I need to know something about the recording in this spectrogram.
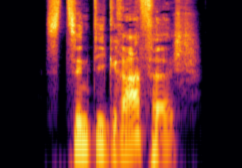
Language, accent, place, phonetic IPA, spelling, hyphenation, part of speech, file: German, Germany, Berlin, [ˈst͡sintiɡʁaːfɪʃ], szintigraphisch, szin‧ti‧gra‧phisch, adverb, De-szintigraphisch.ogg
- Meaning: alternative form of szintigrafisch (“scintigraphic, scintigraphical”)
